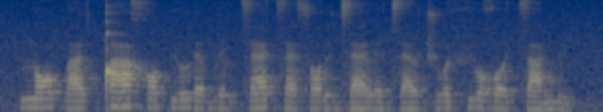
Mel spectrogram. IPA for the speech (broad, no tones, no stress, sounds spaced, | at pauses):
n ɔ b a l ǃ a x ɔ pʲ o l ɾ ɛ b e l t͡s æ t͡s æ s ɔ ɾ y d͡z æ l e d͡z æ ə̯ t͡ʃ u ə̯ fʲ u ʁʷ e t͡s a ŋ y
